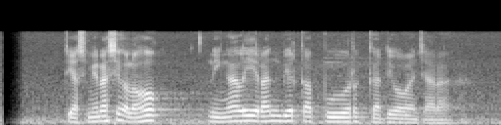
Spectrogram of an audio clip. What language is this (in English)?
Sundanese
